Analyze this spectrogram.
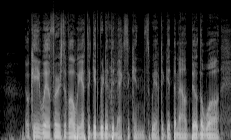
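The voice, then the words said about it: Imitates another person's voice. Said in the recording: “You think you have a good Trump, and your Trump sucks ... Hear your Trump.”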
